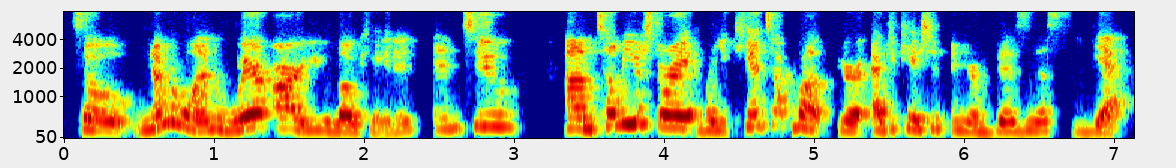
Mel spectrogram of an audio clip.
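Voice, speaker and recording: A woman hosting a casual business interview, telling stories with lively acted-out quotes. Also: on the high side, fairly quick, few pauses, low-quality recording. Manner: animated storyteller, acts out quotes. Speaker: podcast host.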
